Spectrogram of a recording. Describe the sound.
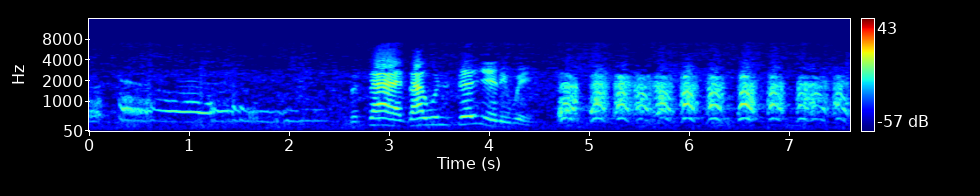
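A dog whimpers in drawn-out, wavering whines, then lets out a few sharp, high yips, followed by a rapid series of short pained cries, fairly loud, with a man speaking at one point.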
